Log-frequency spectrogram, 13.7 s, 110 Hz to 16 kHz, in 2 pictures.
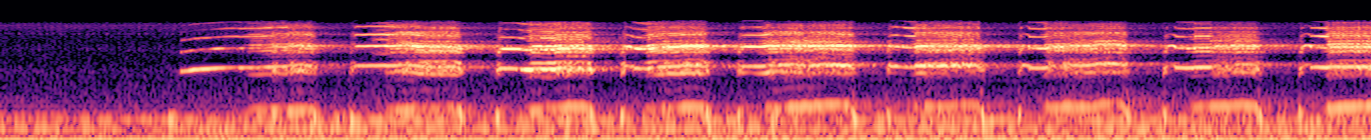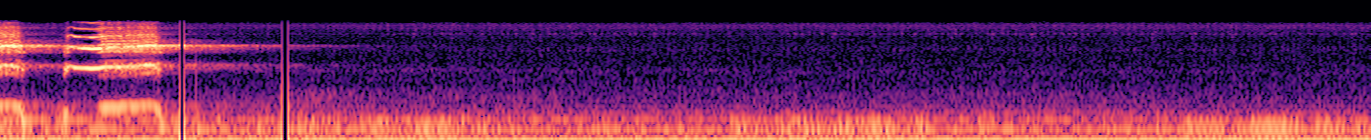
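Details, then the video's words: On 17 February 2019 at CSU Orange, a peregrine falcon utters a burst of about ten rasping, buzzy calls in quick, even succession over six seconds, then falls silent against a low background hum. "Peregrine Falcon Little Budhin Has A Lot To Say"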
